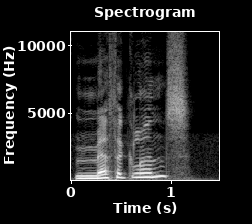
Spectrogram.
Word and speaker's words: metheglins: Is it pronounced metheglins? – Correct.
